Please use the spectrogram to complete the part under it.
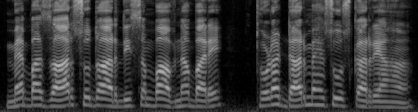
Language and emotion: Punjabi, fearful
